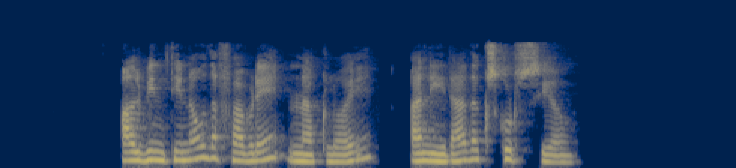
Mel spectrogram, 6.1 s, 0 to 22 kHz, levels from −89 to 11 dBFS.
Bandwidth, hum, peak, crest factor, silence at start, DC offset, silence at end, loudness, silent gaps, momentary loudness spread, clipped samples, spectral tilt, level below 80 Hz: 8 kHz; none; -2 dBFS; 18 dB; 1 s; under 0.1%; 1.35 s; -19 LUFS; 3.17-3.40 s; 8 LU; under 0.1%; -5.5 dB/octave; -58 dBFS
